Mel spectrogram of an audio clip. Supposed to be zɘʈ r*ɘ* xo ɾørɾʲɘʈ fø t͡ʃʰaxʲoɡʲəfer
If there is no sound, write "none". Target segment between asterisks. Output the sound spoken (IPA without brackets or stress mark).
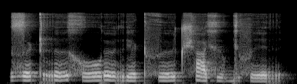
ɘ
